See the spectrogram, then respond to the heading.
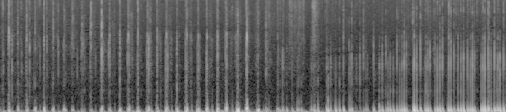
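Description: Fingertips and nails tap quickly on the face and edges of a small, flat, solid rectangular cork board held in both hands. The taps are dull, low thuds with almost no ring, coming in a brisk, uneven patter. In the last few seconds they crowd together into a denser, rumbling flurry.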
